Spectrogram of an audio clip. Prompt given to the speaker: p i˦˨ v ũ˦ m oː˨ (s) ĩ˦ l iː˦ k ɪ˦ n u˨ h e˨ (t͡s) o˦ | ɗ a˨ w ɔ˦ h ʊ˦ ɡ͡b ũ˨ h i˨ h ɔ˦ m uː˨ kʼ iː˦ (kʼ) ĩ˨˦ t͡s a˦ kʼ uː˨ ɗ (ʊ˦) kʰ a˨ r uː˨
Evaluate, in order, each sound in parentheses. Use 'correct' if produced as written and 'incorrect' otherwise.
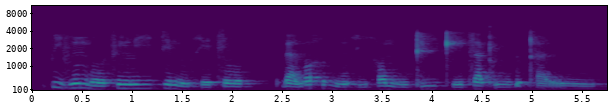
incorrect: t͡s, correct, incorrect: kʰ, correct

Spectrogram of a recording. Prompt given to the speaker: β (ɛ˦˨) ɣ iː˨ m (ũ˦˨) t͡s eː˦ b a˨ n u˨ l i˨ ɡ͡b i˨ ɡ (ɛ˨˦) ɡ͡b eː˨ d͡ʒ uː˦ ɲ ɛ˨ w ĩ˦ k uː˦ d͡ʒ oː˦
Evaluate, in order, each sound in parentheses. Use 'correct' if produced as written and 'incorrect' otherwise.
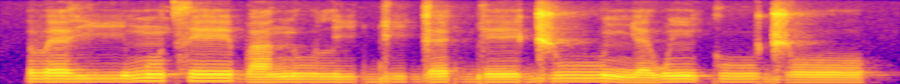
incorrect: ɛ˨, incorrect: ũ˦, correct

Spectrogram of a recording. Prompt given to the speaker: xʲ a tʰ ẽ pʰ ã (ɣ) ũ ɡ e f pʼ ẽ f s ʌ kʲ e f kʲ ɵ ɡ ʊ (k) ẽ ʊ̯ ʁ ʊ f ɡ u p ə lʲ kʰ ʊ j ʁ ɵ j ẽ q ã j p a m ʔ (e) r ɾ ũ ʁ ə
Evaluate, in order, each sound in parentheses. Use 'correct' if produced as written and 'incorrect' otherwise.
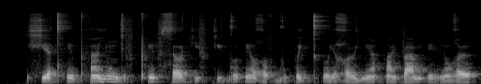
incorrect: j, incorrect: ʔ, correct

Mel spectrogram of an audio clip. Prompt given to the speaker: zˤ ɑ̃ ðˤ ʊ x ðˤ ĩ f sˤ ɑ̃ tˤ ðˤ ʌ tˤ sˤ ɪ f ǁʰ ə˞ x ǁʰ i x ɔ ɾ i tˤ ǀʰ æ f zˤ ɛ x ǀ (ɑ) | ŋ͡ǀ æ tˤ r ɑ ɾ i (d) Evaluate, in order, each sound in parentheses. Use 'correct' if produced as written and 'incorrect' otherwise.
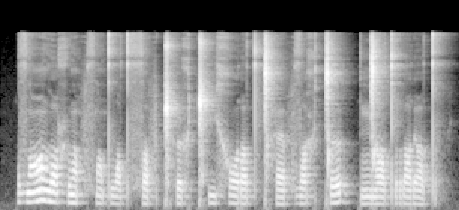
incorrect: ə, incorrect: tˤ

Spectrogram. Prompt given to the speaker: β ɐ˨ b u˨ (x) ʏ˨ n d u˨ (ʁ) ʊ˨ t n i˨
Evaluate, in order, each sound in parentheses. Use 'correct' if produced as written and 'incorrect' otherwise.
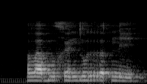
correct, incorrect: r

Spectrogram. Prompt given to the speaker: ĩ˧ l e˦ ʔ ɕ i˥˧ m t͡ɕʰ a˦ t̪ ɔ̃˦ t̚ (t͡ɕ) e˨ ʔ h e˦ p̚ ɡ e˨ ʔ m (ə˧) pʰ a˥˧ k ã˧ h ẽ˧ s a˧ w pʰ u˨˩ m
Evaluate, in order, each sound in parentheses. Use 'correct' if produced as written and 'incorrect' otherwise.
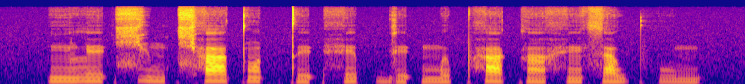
incorrect: t̪, correct

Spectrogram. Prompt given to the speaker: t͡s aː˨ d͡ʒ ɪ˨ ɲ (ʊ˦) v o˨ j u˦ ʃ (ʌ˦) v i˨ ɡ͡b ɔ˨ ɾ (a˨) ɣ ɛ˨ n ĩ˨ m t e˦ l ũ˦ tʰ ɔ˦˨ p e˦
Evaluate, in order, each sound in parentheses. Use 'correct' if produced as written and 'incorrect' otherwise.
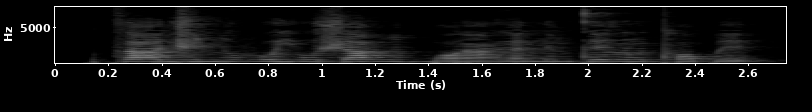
correct, incorrect: a˦, incorrect: ã˨

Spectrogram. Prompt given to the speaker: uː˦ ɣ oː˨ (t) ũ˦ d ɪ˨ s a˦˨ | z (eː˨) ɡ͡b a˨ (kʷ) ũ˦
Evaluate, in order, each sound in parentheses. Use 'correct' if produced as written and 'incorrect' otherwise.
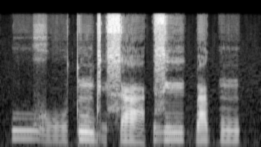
correct, incorrect: eː˦, correct

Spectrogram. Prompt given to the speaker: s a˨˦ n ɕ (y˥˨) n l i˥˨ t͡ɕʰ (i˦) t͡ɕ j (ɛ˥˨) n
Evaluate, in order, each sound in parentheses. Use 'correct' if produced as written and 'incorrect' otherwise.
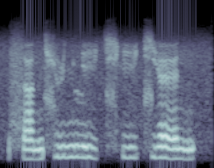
incorrect: y˦, correct, correct

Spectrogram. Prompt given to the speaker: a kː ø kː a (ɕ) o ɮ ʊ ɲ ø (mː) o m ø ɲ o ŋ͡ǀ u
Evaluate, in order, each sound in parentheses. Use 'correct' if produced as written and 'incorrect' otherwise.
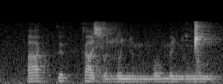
correct, correct

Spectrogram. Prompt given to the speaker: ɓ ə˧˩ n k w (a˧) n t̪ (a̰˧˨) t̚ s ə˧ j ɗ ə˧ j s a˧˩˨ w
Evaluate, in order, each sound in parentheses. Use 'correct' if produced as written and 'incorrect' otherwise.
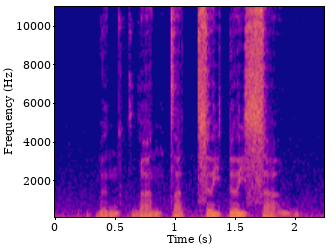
incorrect: a˨˩, incorrect: a˨˩

